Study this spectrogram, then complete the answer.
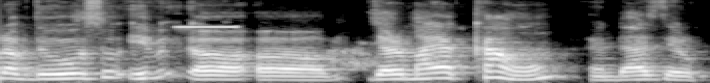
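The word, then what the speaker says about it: Koung: Washington, I mean, I was one of those who even Jeremiah Cowan, and that's the correct pronunciation of his name because he's darkened from my town.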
